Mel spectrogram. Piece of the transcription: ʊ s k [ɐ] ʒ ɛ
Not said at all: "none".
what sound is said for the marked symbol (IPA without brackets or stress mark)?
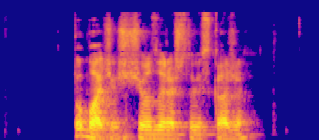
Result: ɑ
